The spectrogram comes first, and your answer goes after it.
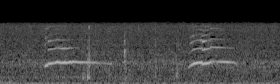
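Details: Two clear cat meows, each a smooth arched mew lasting about half a second, separated by a soft click, over faint steady background hiss.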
